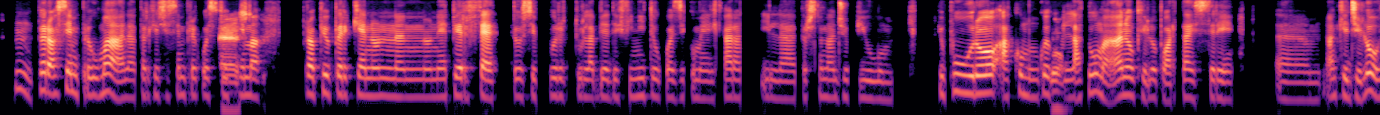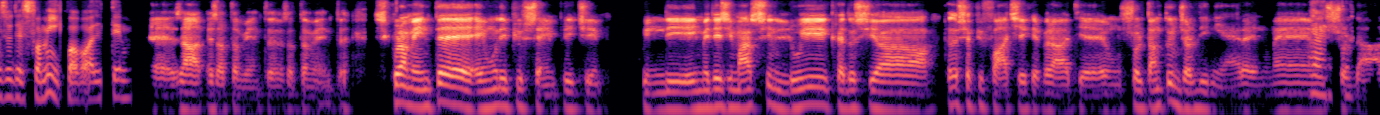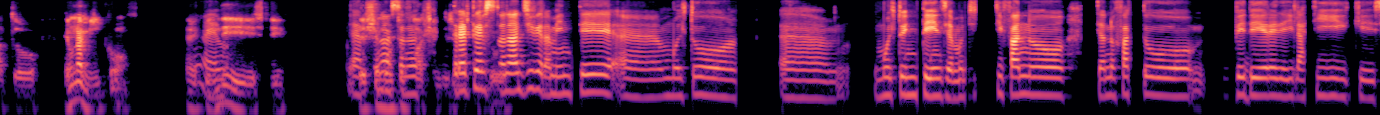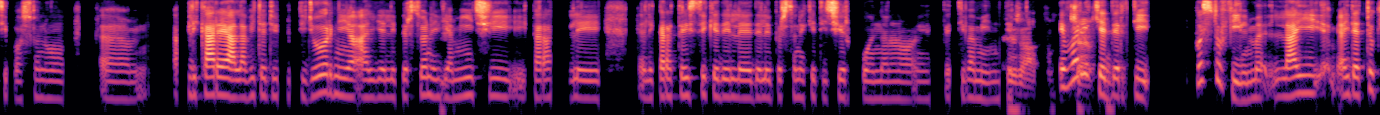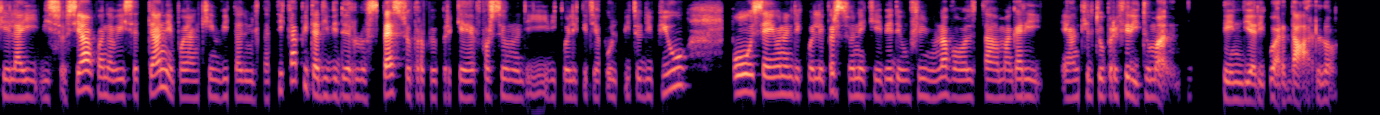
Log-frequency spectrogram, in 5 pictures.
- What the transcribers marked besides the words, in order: "proprio" said as "propio"; other background noise; "altri" said as "ati"; "Riesce" said as "iesce"; "immedesimarsi" said as "medesimarsi"
- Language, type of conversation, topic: Italian, podcast, Raccontami del film che ti ha cambiato la vita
